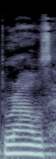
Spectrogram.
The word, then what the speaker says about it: browse: Browsing social media، به تلفظ browse دقت کنین. معمولا اشتباه خونده میشه، ولی browse هستش.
